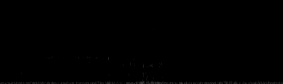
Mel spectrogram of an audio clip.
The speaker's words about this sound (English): Let me take a little sip of coffee first. A little bit of that fucking cafe. For my soul, bro.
